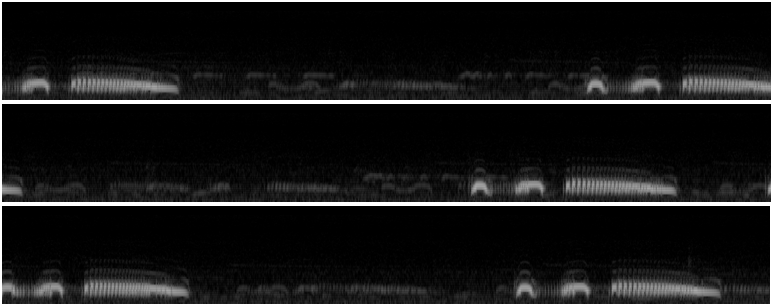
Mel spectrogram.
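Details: Spotted dove cooing in the 'gù kích' provoking style: repeated phrases of paired short notes leading into a long downward-sliding coo, about five phrases separated by brief quiet gaps.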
